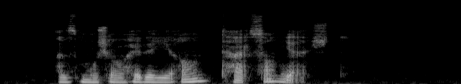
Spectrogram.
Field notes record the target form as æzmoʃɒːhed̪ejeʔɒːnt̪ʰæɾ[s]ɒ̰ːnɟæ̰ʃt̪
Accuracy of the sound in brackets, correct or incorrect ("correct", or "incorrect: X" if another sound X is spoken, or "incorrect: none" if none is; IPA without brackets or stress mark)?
correct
